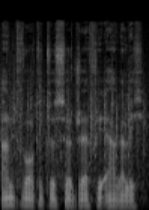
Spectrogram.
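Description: A man narrating a literary radio drama in German, in a measured, solemn manner. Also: very deep voice, level tone, noisy background.

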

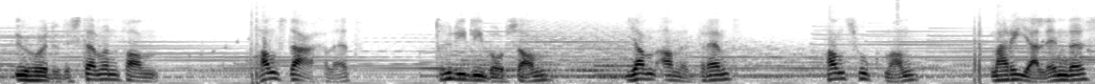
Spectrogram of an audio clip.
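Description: A man's voice: mid-range voice, narrow, tinny audio. A man announcing the closing credits of a radio play in a scripted style. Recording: phone-thin radio audio over music.

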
